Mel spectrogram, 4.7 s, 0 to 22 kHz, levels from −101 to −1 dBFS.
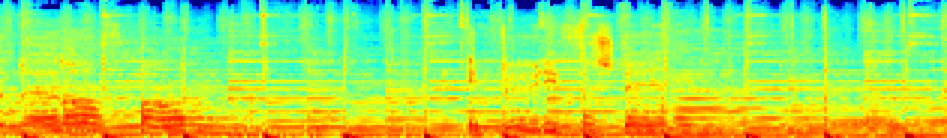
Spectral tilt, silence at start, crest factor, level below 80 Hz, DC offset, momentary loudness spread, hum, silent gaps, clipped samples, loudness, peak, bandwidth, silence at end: -5.5 dB/octave; 0 s; 14 dB; -22 dBFS; under 0.1%; 3 LU; none; none; under 0.1%; -15 LUFS; 0 dBFS; over 20 kHz; 0 s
